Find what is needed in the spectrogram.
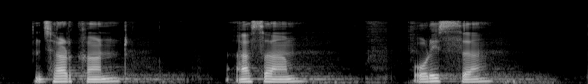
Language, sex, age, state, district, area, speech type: Santali, male, 18-30, West Bengal, Bankura, rural, spontaneous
